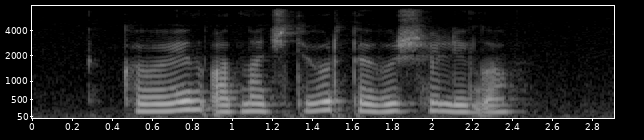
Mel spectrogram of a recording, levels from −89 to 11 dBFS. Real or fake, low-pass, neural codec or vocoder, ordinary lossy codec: real; 7.2 kHz; none; none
